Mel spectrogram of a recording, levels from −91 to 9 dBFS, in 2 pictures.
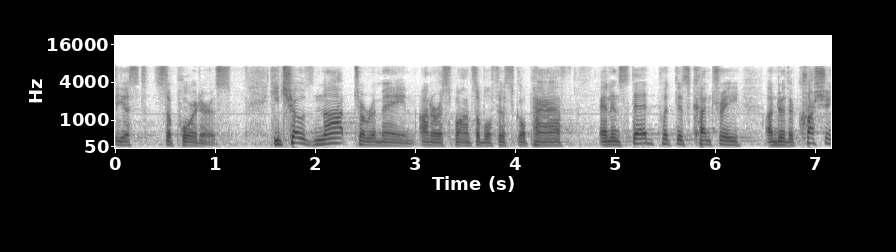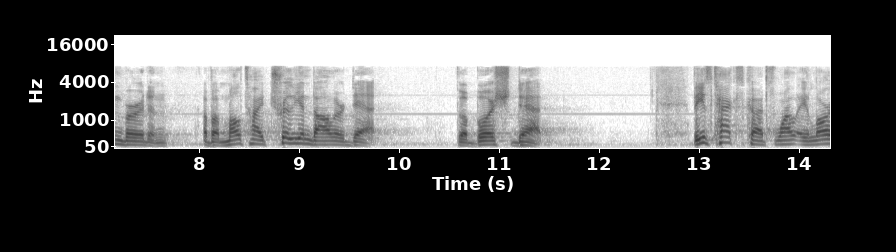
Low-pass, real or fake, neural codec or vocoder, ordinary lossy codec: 7.2 kHz; real; none; MP3, 64 kbps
